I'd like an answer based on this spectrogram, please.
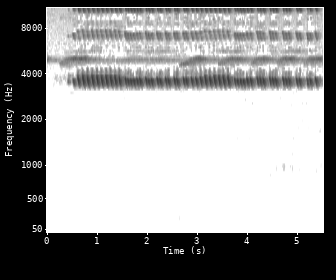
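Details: Crickets among autumn insects chorusing at night in a home garden field in Japan, recorded on a DR-40X: rapid high pulsed chirp trains repeating steadily over a continuous thin high trill from another insect, with no other sounds.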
